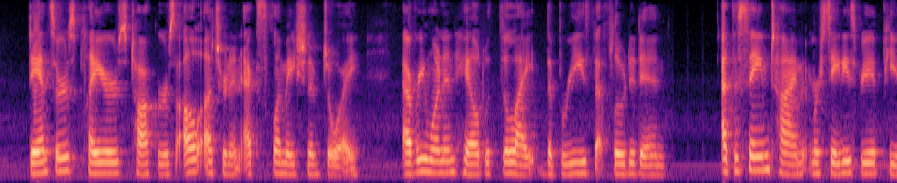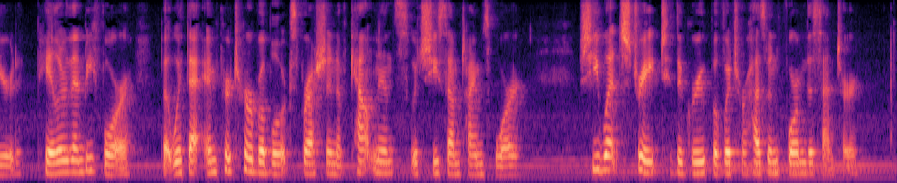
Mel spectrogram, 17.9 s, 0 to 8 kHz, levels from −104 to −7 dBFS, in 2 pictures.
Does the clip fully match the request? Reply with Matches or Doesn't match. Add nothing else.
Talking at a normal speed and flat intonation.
Matches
